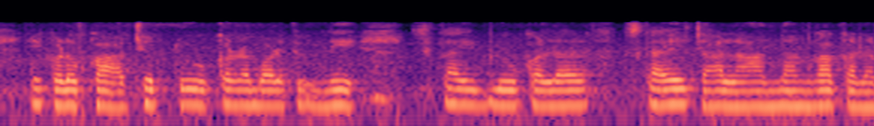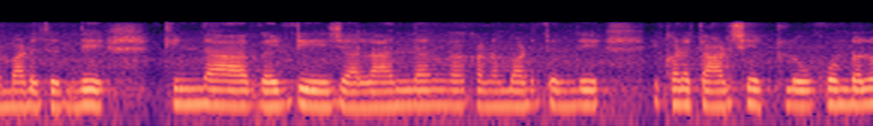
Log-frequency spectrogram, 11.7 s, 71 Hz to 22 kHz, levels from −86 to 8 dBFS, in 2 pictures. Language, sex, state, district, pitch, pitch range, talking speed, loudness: Telugu, male, Andhra Pradesh, Chittoor, 185 Hz, 180-190 Hz, 75 wpm, -16 LUFS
